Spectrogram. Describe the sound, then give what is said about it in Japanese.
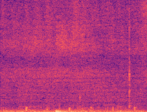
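A close, steady hiss of a wood campfire while camping, with scattered soft crackles and a single sharper pop partway through, heard alone with no talking, on a cloudy day in the rainy season. “はいということあいいねいい音鳴ったいい音鳴ったねはいということで今焚き火をねしております。”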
